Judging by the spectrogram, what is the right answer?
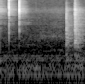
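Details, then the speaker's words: Defy microwave that kept popping its fuse even after capacitor and diode replacement: door interlock switch pressed and released by hand, sharp crisp clicks snapping cleanly; a good switch, normal door switch click. "So basically this is a good switch. You hear that?"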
